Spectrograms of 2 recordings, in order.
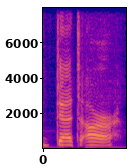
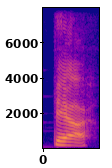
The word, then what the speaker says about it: det är: For some reason, I can't get past the det are. It's det är. Det är bra.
